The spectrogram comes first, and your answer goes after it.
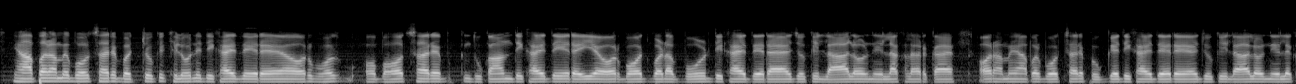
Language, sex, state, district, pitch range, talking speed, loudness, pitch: Hindi, male, Jharkhand, Jamtara, 125-130 Hz, 235 wpm, -18 LUFS, 125 Hz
